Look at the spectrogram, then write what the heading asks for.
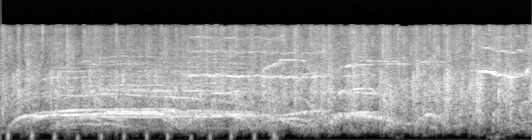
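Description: A crowd applauds steadily with scattered cheers and whistles rising over the clapping, while a low rhythmic thumping pulses underneath for the first few seconds before fading out.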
